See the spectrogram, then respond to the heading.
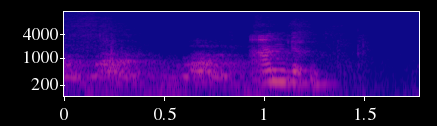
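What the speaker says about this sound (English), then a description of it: "sorry about the dog." A dog barks a few times in a room, the short yaps overlapping with a person speaking nearby during a casual indoor chat.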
